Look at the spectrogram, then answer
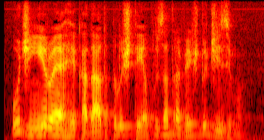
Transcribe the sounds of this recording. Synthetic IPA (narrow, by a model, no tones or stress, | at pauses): ʊd͡ʒĩɲejɾʊɛaɦekad̪ad̪ʊpelʊʃt̪ẽmplʊzat̪ɾavɛʒd̪ʊd͡ʒizimʊ̰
